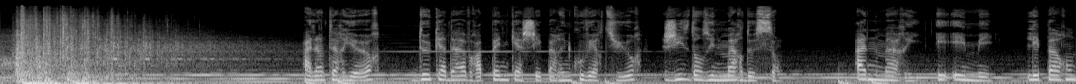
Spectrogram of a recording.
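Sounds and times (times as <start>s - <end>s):
front door being broken down: 0.2s - 1.9s
speech: 3.1s - 7.9s, 8.6s - 10.7s.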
